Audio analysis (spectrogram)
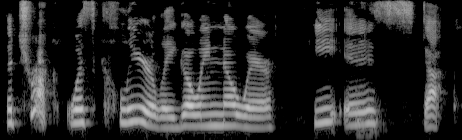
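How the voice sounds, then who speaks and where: A woman reading a children's storybook aloud in an expressive, emphatic storytelling way. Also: medium pitch, slow. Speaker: storybook reader.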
